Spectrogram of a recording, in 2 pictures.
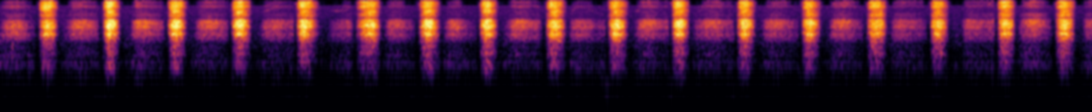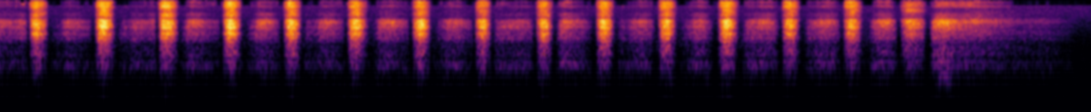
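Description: Rapid, forceful bellows breathing of Bhastrika pranayama, with sharp rhythmic nasal exhales and inhales in a steady pulse of about two per second for over twenty seconds, close and alone without talk.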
